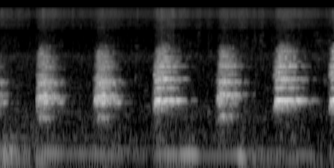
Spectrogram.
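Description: A small dog recovering from illness barks in a steady series of six sharp, fairly close barks, evenly spaced, with a low hum beneath and no talking.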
